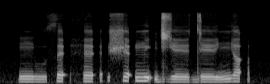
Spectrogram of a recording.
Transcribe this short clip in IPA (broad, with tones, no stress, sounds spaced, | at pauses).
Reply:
ŋ u˨ θ ɛ˦ ʔ h ɛ˦ ʔ | ʃ ɛ˦ ʔ m ĩ˦˨ d͡ʑ e˨ ɪ̯ d e˨ ɪ̯ ɲ ä˦ ʔ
